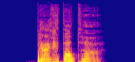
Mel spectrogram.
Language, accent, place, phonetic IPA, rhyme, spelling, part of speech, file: German, Germany, Berlin, [ˈpaxtətə], -axtətə, pachtete, verb, De-pachtete.ogg
- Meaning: inflection of pachten: 1. first/third-person singular preterite 2. first/third-person singular subjunctive II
